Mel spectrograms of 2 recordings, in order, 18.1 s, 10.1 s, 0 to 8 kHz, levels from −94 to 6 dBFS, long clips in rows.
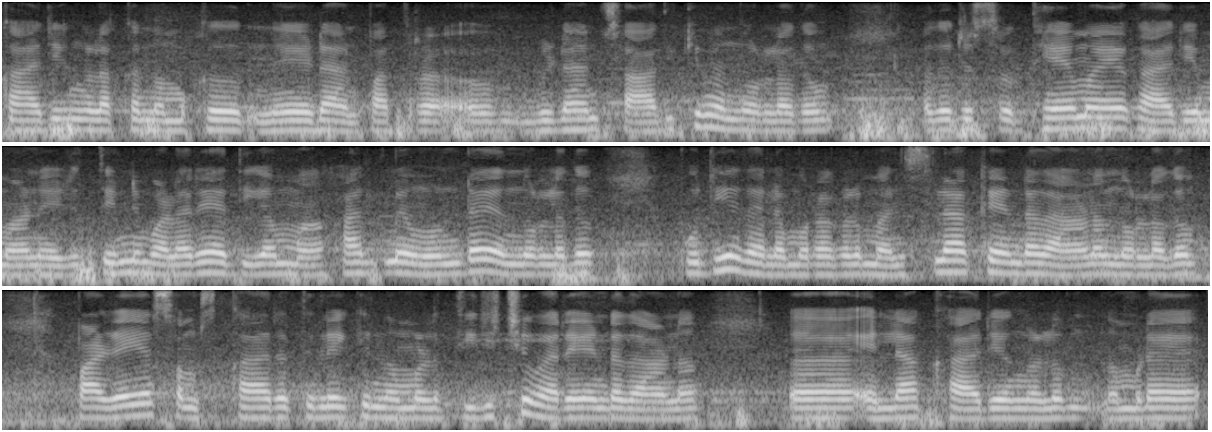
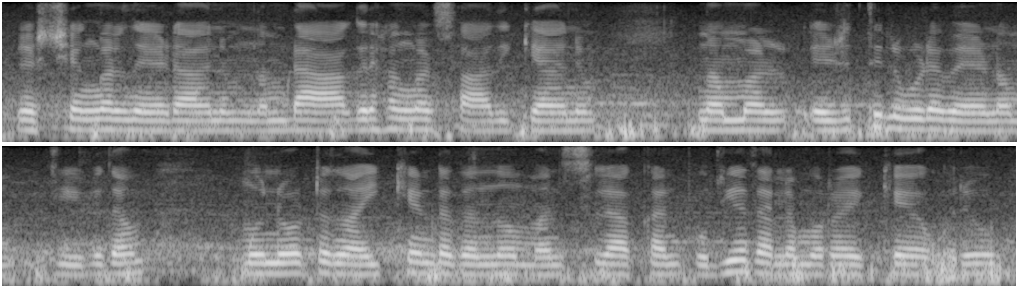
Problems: constant background noise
